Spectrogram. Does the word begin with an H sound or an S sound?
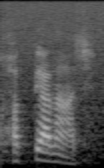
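H sound. The word begins with an H sound. "they will say Hotyanash"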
